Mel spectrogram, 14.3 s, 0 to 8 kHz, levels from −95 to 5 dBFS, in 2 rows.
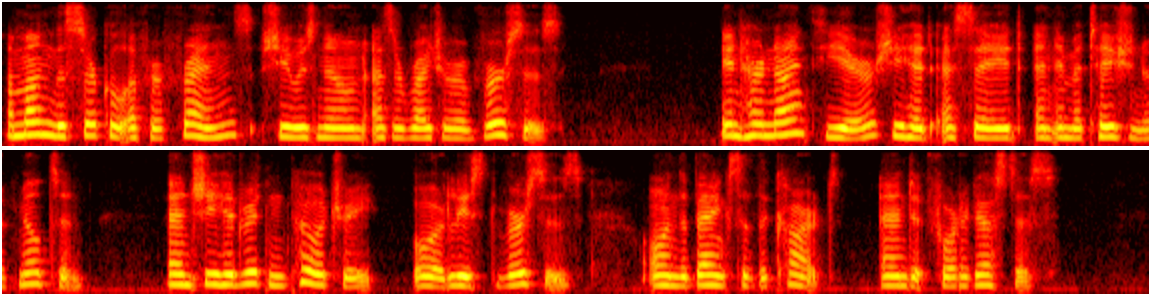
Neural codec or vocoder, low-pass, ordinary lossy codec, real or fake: none; 7.2 kHz; Opus, 16 kbps; real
